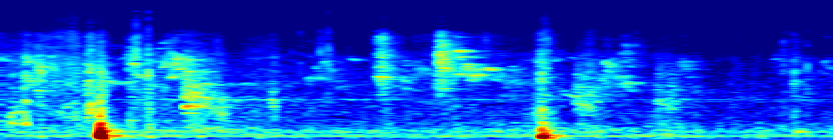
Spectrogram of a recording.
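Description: Wrapping paper rustling and crinkling as a present is unwrapped by hand, with two soft thumps about half a second and nearly three seconds in.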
